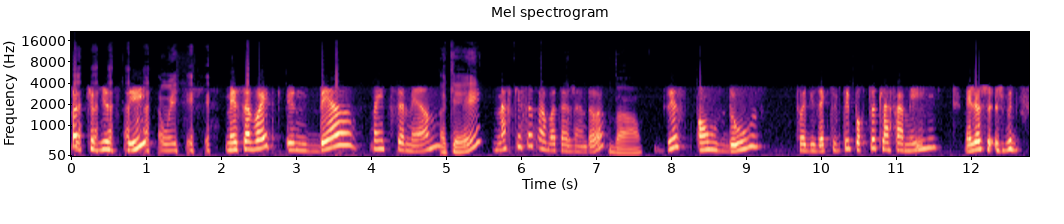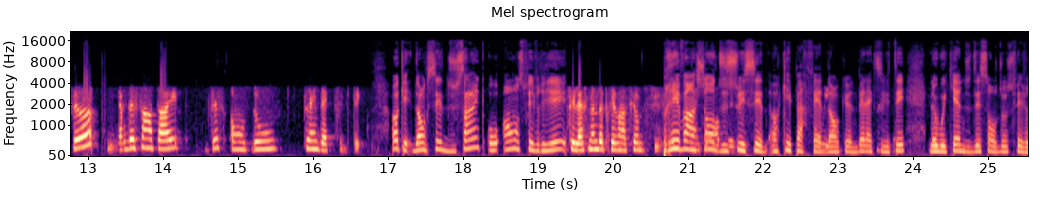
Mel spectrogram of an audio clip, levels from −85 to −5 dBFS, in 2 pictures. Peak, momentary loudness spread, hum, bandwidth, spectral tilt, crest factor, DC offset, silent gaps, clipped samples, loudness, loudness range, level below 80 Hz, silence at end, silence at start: 0 dBFS; 12 LU; none; 16 kHz; -5 dB/octave; 18 dB; under 0.1%; none; under 0.1%; -17 LUFS; 6 LU; -50 dBFS; 0 s; 0 s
